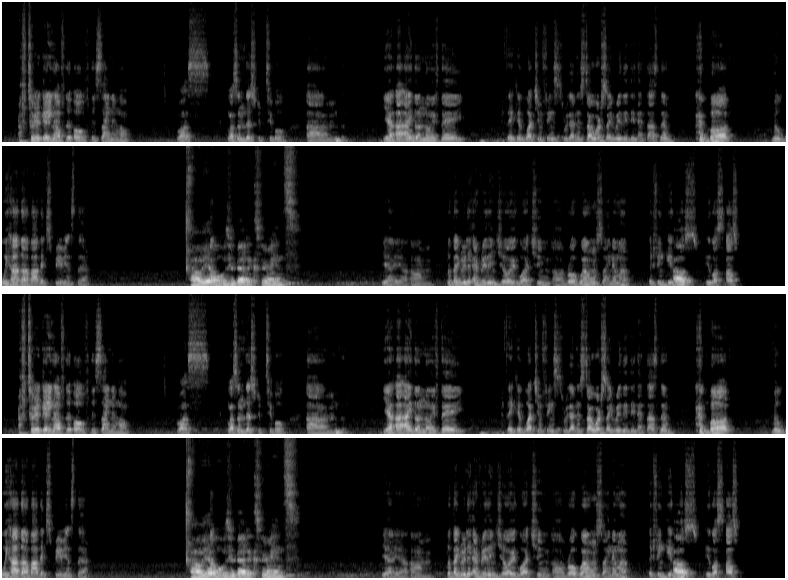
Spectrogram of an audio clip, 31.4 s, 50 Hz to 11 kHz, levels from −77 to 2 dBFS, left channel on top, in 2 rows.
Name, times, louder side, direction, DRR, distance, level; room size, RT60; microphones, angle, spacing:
voice 1, 0.3-2.5 3.5-4.1 4.5-5.6 6.1-6.9 7.6-9.2 10.1-13.4 13.9-14.5 15.4-17.4 19.8-19.9 23.3-24.3 24.6-28.2 28.6-30.4, right 2 dB, 25° right, 4.7 m, -32 dB
voice 2, 19.3-21.6 29.1-29.3, equal, 5° right, 1.6 m, -22 dB
10.5 x 3.8 x 6.3 m
head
